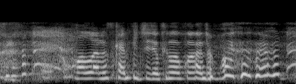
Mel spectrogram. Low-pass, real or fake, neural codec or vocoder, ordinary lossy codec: 7.2 kHz; fake; autoencoder, 48 kHz, 32 numbers a frame, DAC-VAE, trained on Japanese speech; none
